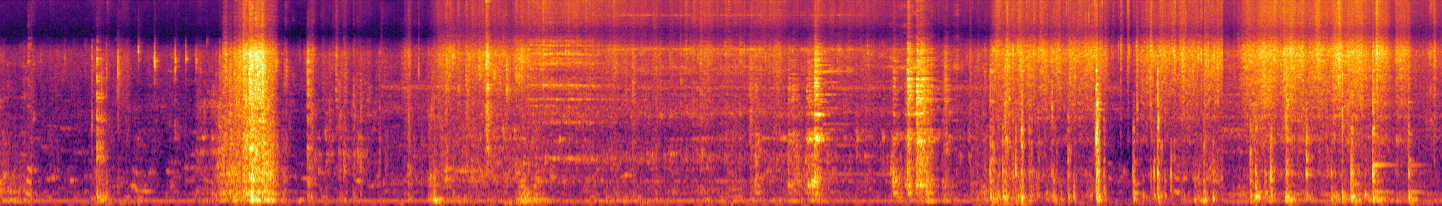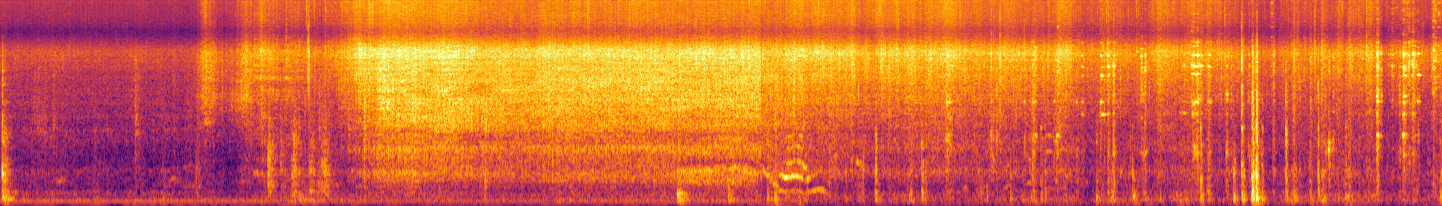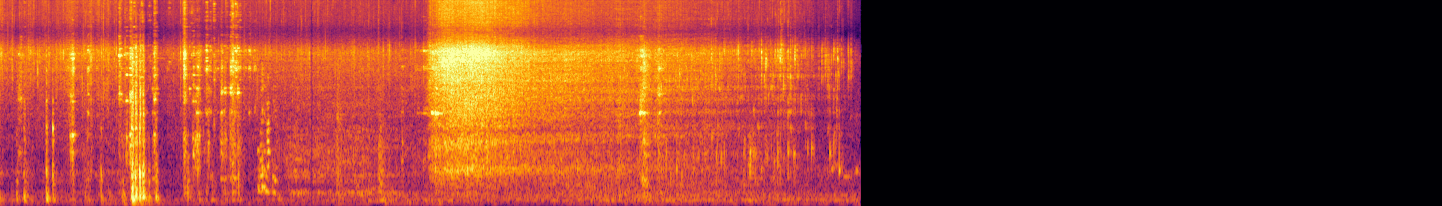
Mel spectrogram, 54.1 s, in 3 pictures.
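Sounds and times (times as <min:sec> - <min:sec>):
noodles sizzling in oil: 0:04.5 - 0:46.3
rice poured into hot oil hissing: 0:05.3 - 0:46.4
wooden spoon scraping pot: 0:08.8 - 0:18.3, 0:20.4 - 0:23.0, 0:26.4 - 0:42.1.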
